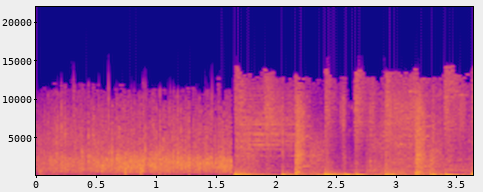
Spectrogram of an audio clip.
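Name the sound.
audience applause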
